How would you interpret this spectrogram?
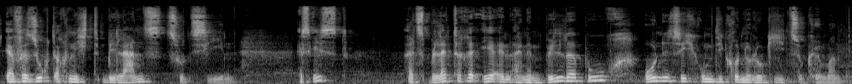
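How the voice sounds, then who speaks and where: A man reading scripted literary narration for a radio drama in a measured, sober manner. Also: medium pitch, very animated, distant mic, slight background noise.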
